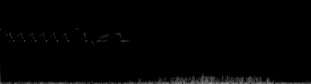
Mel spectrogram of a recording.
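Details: One of a pair of crossbills, possibly Scottish crossbill (Loxia scotica), visiting an osprey nest at Loch Arkaig, Scotland, morning of 15 May 2024, gives a quick run of about six sharp, high 'jip' calls, then a couple more, over low wind rumble.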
